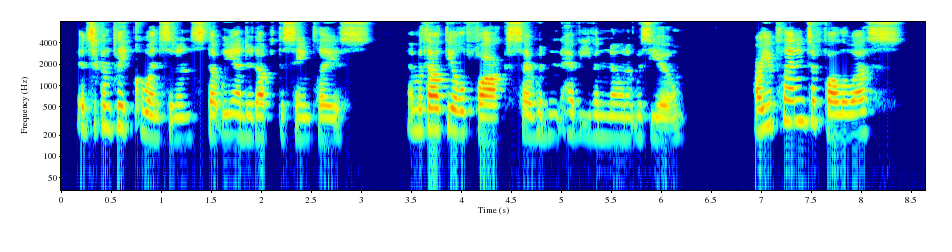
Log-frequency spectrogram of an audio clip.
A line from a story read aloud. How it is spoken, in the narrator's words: Naruto wants to know, and though his voice sounds deceptively even, there's just a tiny hitch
